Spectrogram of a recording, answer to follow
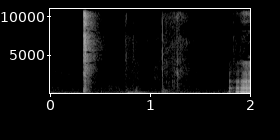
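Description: A fingertip tapping the phone's touchscreen: one sharp tap about a third of a second in, then a couple of much fainter taps.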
